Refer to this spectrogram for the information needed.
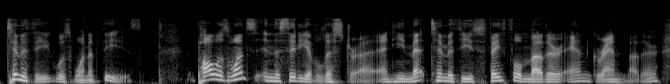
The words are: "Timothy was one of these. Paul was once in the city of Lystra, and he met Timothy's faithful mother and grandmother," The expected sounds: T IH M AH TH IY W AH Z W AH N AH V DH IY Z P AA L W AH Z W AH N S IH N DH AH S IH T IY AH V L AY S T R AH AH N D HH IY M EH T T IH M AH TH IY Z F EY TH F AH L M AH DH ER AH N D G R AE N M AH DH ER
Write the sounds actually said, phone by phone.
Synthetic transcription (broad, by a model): T IH M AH TH IY W AH Z W AH N AH V DH IY Z P AA L W AH Z W AH N S IH N DH AH S IH T IY AH V L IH S T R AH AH N IY M EH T T IH M AH TH IY Z F EY TH F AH L M AH DH ER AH N G R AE N M AH DH ER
